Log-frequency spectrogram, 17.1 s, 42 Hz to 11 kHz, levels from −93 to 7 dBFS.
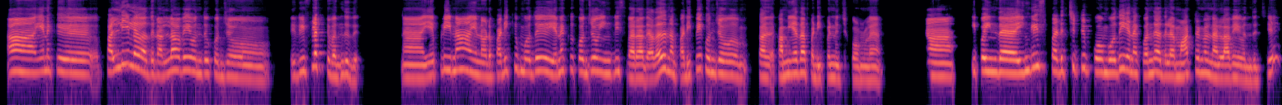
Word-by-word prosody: ஆ - - +6 0.4
எனக்கு 260 -1 -3 0.6
பள்ளியில 320 +7 +3
அது 225 -2 -4
நல்லாவே 265 +6 +1
வந்து 230 -1 -4
கொஞ்சம் 190 -3 -4 0.8
ரிஃப்ளெக்ட் 325 +6 +2
வந்தது. 185 -3 -4 1.0
எப்டீன்னா 270 +5 0 0.2
என்னோட 200 -2 -2
படிக்கும்போது 250 +1 -2 0.2
எனக்கு 260 +4 -3
கொஞ்சம் 250 +2 0
இங்கிலீஷ் 240 +3 -6
வராது. 180 -1 +3
அதாவது 275 +11 +5
நான் 220 -6 -4
படிப்பே 200 +11 -2
கொஞ்சம் 230 -4 0 0.4
கம் 190 -2 +2
கம்மியா 215 +4 +2
தான் 235 -1 +4
படிப்பேன்னு 175 0 -4
வச்சுக்கோங்களேன். 165 -1 -5 0.7
அ - - +3 0.6
இப்போ 255 - +2
இந்த 245 0 +3 0.3
இங்கிலீஷ் 320 +6 0
படிச்சுட்டு 255 +5 -2
போம்போது 235 +1 +1
எனக்கு 230 -2 -2
வந்து 230 +3 0
அதுல 200 -3 0
மாற்றங்கள் 230 0 -1
நல்லாவே 180 0 +1
வந்துச்சு. 155 - -5
230 Hz, 130 wpm, -23 LUFS, 190-260 Hz, 1.0 s, ஆ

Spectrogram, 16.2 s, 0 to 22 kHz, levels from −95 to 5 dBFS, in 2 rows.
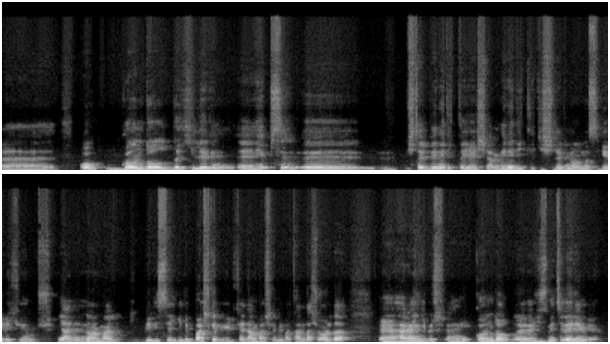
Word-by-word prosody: Eee, 125 - -6 1.0
o 145 -1 +2
gondoldakilerin, 150 +4 +5
eee, 135 -1 -1
hepsi, 400 - -4 0.3
eee, 140 -2 +3
ı - - -10 0.6
işte 150 +2 -2
Venedik'te 170 +4 0
yaşayan, 125 -2 -5
Venedikli 140 -1 0
kişilerin 130 +1 -7
olması 125 0 -5
gerekiyormuş. 120 0 -8
Yani 135 - -1
normal 135 -1 0 0.4
birisi 135 0 -5
gidip 140 0 -6
başka 140 +2 +1
bir - - -10
ülkeden 125 0 -3
başka 125 +2 -7
bir 130 - -9
vatandaş 130 +6 -6
orda, 130 +3 +1 0.4
eee, - - +2
herhangi 130 +1 +2
bir, 140 0 -9
eee, 125 -1 -4
gondol, 135 +2 +2
eee, 125 - -1
hizmeti 125 +2 -4
veremiyor. 130 -5 +3
135 Hz, 120 wpm, -22 LUFS, 125-145 Hz, 1.0 s, gondoldakilerin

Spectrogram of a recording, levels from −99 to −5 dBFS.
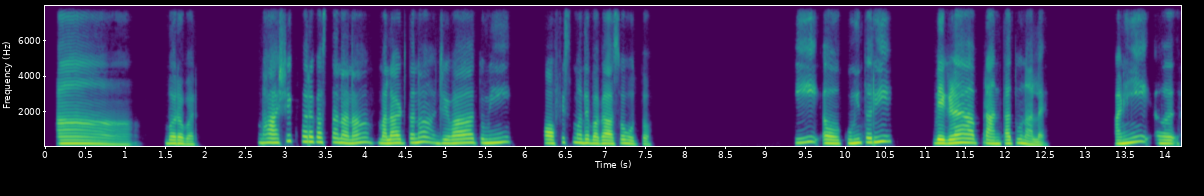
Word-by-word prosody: हां. 180 -6 0 0.5
बरोबर. 180 -6 0 0.8
भाषिक 240 +7 0
फरक 285 -1 +2
असताना 250 -3 0
ना, 220 - +1 0.3
मला 205 +2 +4
वाटतं 220 +2 -1
ना, 280 - 0 0.2
जेव्हा 210 +2 +2 0.2
तुम्ही 235 +5 0 0.5
ऑफिसमध्ये 225 +1 -2
बघा 190 -1 +2
असं 180 +4 -2
होतं. 165 -5 -4 1.8
की 260 +5 -3
अ, - - +2 0.2
कुणीतरी 235 +6 +2 0.7
वेगळ्या 220 +4 +6
प्रांतातून 195 +1 0
आलंय. 140 -6 -2 0.9
आणि 235 +11 +1 0.2
अ. 190 -1 +2
210 Hz, 95 wpm, -20 LUFS, 190-240 Hz, 1.8 s, वेगळ्या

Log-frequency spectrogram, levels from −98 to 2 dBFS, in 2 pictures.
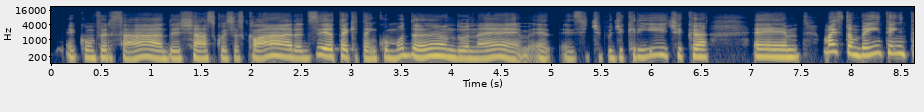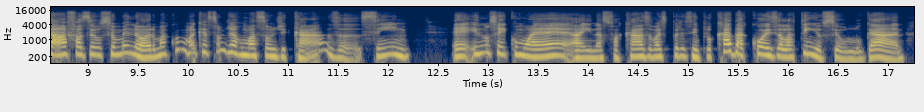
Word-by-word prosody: É 190 - -5
conversar, 185 0 -1
deixar 175 +1 -1
as 175 0 -5
coisas 180 0 -8
claras, 200 +1 +2
dizer 220 +5 +3
até 205 0 +1
que 195 0 -14
tá 180 -1 -4
incomodando, 195 +1 0
né. 180 +1 -1 0.5
E 180 - -9
esse 175 +3 -14
tipo 185 -1 -9
de 185 +2 -6
crítica, 210 0 -1 0.5
eh, 205 -1 +3 0.4
mas 325 0 +4
também 265 -1 +2
tentar 275 -3 +4
fazer 260 -1 0
o 245 - -4
seu 255 +3 -3
melhor. 240 -9 +2
Uma 255 +4 0
co 390 - -9
uma 395 - -3
questão 320 +3 -6
de 325 - -3
arrumação 230 -4 +1
de 205 0 -5
casa, 185 - -2
assim, 230 0 -3 0.4
eh, 215 +1 0
e - - +1
não 295 +2 -5
sei 275 -2 -2
como 240 -4 +1
é, 220 +2 +4
aí 185 0 +2
na 180 0 -3
sua 195 +1 -7
casa. 210 +2 +1
Mas, 205 -1 -2
por 230 - -6
exemplo, 205 -1 -3
cada 335 -7 +5
coisa 235 -1 +1
ela 200 -1 +1
tem 260 -4 -1
o - - -6
seu 180 0 -4
lugar? 165 0 +3
210 Hz, 190 wpm, -20 LUFS, 185-235 Hz, 0.5 s, cada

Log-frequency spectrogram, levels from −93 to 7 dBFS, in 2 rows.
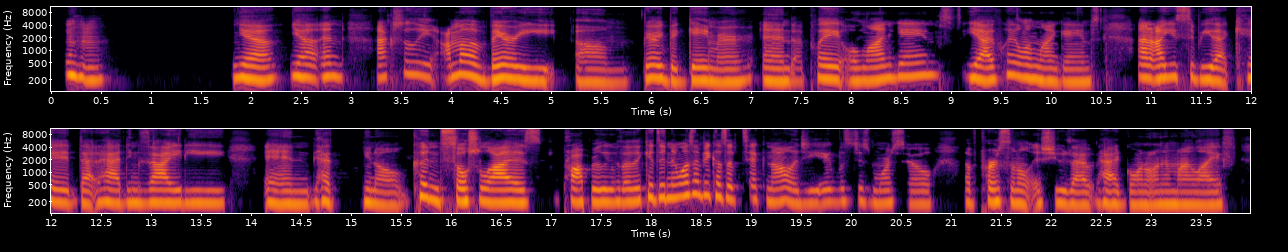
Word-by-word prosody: Mhm. 205 -6 0 1.2
Yeah 210 -2 +4 0.2
yeah, 230 -3 +2
and 235 0 -1 0.3
actually 240 0 -3
I'm 220 +5 -1
a 260 -3 +4
very, 200 -2 +2 0.2
um, 175 -1 -5
very 220 0 +3
big 185 -3 -3
gamer, 185 0 0
and 185 -1 +1
I 180 - -11
play 210 0 +2
online 195 +3 0
games 250 +2 -2
Yeah, 220 -4 +4
I 195 - +3
play 260 +6 -3
online 205 -6 +1
games, 180 0 -4 0.4
and 225 -1 +6
I 210 - +8
used 225 -1 -1
to 230 - -4
be 205 0 +1
that 185 -3 0
kid 195 -4 -3
that 180 -1 -2
had 190 -2 +1
anxiety, 190 0 0 0.4
and 180 -1 -1
had, 195 -2 0 0.3
you 200 -1 0
know, 165 -3 -4
couldn't 240 -7 +2
socialize 190 -2 +4 0.2
properly 195 -1 +3
with 195 0 -3
other 200 +1 +1
kids, 245 +3 -1
and 245 -1 +2
it - - +2
wasn't 285 +3 +3
because 270 -3 0
of 225 -2 -2
technology, 195 -5 -3
it 195 0 -5
was 200 +1 -10
just 205 -2 -9
more 185 0 -4
so, 175 -2 -8 0.3
of 185 -2 -7
personal 195 -3 +1
issues 185 0 -2
I've 170 0 -2
had 175 -2 -1
going 170 -1 -3
on 170 +1 -2
in 175 - -1
my 170 -1 -1
life, 170 +1 -3
195 Hz, 160 wpm, -24 LUFS, 180-215 Hz, 1.2 s, I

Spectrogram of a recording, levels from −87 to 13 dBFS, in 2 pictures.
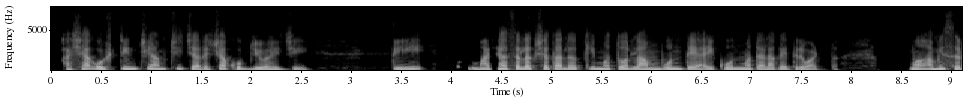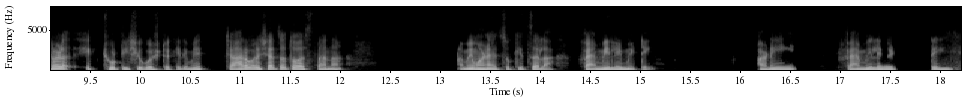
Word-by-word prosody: अशा 205 +10 0
गोष्टींची 215 +1 +2
आमची 210 +1 0
चर्चा 175 +1 +1
खूप 190 -4 -1
जी 170 - +2
व्हायची. 125 -9 -1 0.9
ती 190 +5 0 0.6
माझ्या 155 +9 +2
असं 210 +2 +3
लक्षात 205 0 +2
आलं, 200 0 +3
की 200 -1 -2
मग 195 +1 +3
तो 205 0 +4
लांबून 180 0 +2
ते 190 - +3
ऐकून 165 0 0
मग 170 - +2
त्याला 160 0 0
काहीतरी 145 -3 -3
वाटतं. 90 - -6 0.7
मग 190 +4 +2
आम्ही 190 +5 +4
सरळ 215 +2 +5 0.2
एक 175 - -4
छोटीशी 165 0 0
गोष्ट 135 -6 -1
केली. 100 +2 -5
म्हणजे 155 +7 -1 0.2
4 180 +5 +4
वर्षाचा 190 0 +2
तो 185 - +4
असताना 160 -9 -2 1.2
आम्ही 125 +5 +3
म्हणायचो, 130 +1 +2
की 150 - -3
चला - - +1 0.3
फॅमिली 135 +7 +3
मीटिंग. 110 -9 -2 1.1
आणि 145 +7 +1 0.5
फॅमिली 135 +5 +2
मीटिंग 145 0 -3
165 Hz, 140 wpm, -24 LUFS, 140-195 Hz, 1.2 s, सरळ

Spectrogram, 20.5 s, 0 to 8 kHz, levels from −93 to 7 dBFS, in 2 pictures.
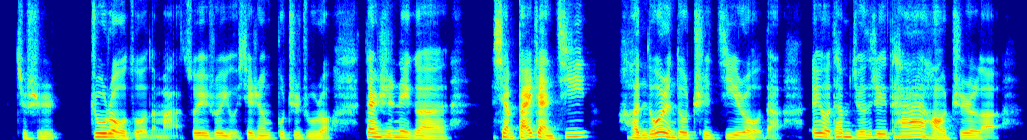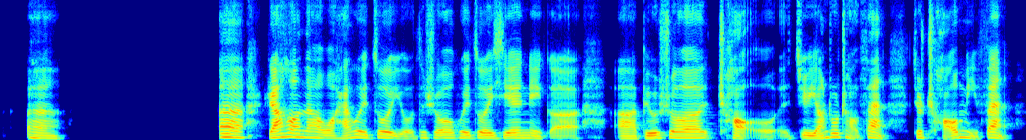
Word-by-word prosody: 就 135 - -8
是 125 +4 -5 0.3
猪 210 0 +7
肉 150 -8 +6
做 - - -4
的 - - -13
嘛， - - -5
所 140 - -3
以 140 - +2
说 140 0 -3
有 130 -5 -3
些 145 - -4
人 135 +1 -3
不 150 +2 -8
吃 145 +1 -7
猪 125 -2 -8
肉。 120 -1 -4 0.3
但 220 -3 +6
是 190 -1 -1
那 175 -3 +1
个， 125 -4 0 0.4
像 210 -5 +3
白 195 +4 +8
斩 135 -8 +6
鸡， 225 - -3 0.2
很 160 -4 -1
多 220 +8 +6
人 195 -6 +4
都 155 -2 +1
吃 150 0 -4
鸡 155 +3 -6
肉 150 0 -1
的， - - -8 0.3
哎 215 - +2
哟， 195 -4 +5
他 210 +4 -1
们 205 - +2
觉 170 -2 -2
得 190 - -5
这 195 0 0
个 185 - -1
太 200 +2 +2
好 125 -7 +2
吃 140 +1 -2
了。 130 -1 -2 0.5
嗯。 140 -4 -4 1.6
嗯， 180 -4 +5 0.2
然 170 +3 +6
后 200 -2 +3
呢， 170 -4 -1
我 140 - -1
还 140 - -2
会 175 -1 -1
做 160 +1 -1
有 120 -4 -6
的 155 +6 -12
时 155 - -7
候 150 +1 -2
会 155 -1 -3
做 150 0 -2
一 145 - +1
些 145 +1 -1
那 140 -4 -4
个， - - -4 0.3
呃， 130 0 -1
比 135 +2 -2
如 140 - +3
说 160 +1 +1
炒 - - +1 0.2
就 145 -1 -3
扬 135 +4 0
州 200 0 -1
炒 190 -3 -6
饭， 160 -6 +1 0.2
就 175 - -4
炒 170 - 0
米 175 -11 -5
饭。 110 - +1
155 Hz, 230 characters per minute, -23 LUFS, 140-185 Hz, 1.6 s, 白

